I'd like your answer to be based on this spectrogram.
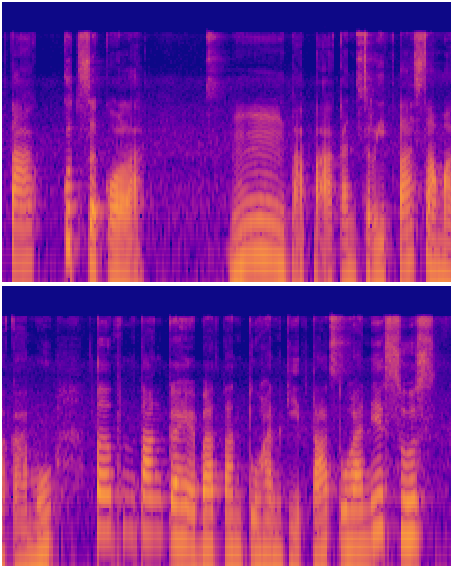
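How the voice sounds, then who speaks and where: A man's voice: mid-range voice, mellow. A man voicing a patient father who tells his child a Bible story at bedtime, speaking in a soothing way. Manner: soothing, acts out voices in the story.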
